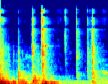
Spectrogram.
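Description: An interior door being opened by its knob: a sudden thump at the start, then several sharp clicks of the knob and latch.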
